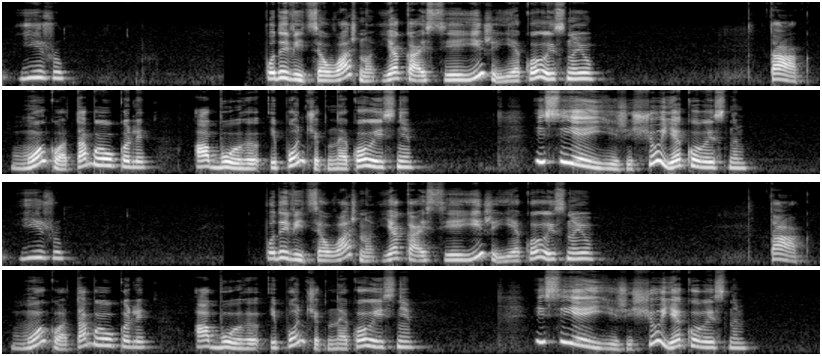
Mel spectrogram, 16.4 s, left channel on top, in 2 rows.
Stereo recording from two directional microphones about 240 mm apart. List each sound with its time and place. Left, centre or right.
0.2 s speech: centre
2.6 s speech: centre
7.6 s speech: centre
